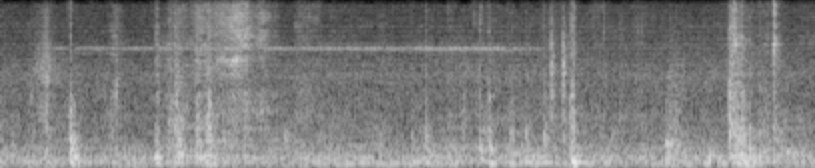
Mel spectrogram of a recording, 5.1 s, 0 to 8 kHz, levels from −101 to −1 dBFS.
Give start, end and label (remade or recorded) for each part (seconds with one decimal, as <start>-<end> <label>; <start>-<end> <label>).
0.0-5.1 remade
